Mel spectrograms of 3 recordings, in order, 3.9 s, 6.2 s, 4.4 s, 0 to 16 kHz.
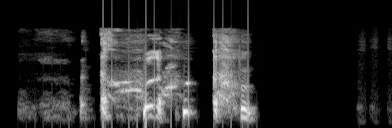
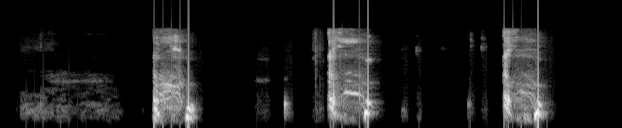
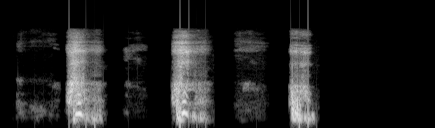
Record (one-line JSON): {"cough_length": "3.9 s", "cough_amplitude": 27717, "cough_signal_mean_std_ratio": 0.39, "three_cough_length": "6.2 s", "three_cough_amplitude": 27428, "three_cough_signal_mean_std_ratio": 0.28, "exhalation_length": "4.4 s", "exhalation_amplitude": 26884, "exhalation_signal_mean_std_ratio": 0.31, "survey_phase": "beta (2021-08-13 to 2022-03-07)", "age": "45-64", "gender": "Female", "wearing_mask": "No", "symptom_cough_any": true, "symptom_onset": "11 days", "smoker_status": "Current smoker (e-cigarettes or vapes only)", "respiratory_condition_asthma": true, "respiratory_condition_other": false, "recruitment_source": "REACT", "submission_delay": "2 days", "covid_test_result": "Negative", "covid_test_method": "RT-qPCR"}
